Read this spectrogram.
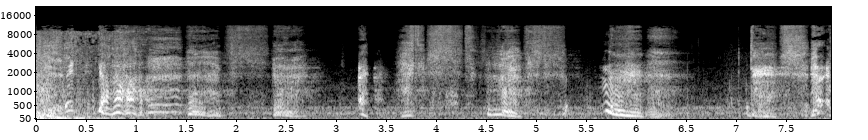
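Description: A young man grunts and groans in pain.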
